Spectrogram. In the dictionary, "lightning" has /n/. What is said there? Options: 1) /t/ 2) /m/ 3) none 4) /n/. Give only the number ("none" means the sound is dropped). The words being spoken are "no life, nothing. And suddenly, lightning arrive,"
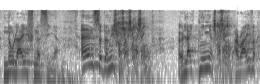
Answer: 4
